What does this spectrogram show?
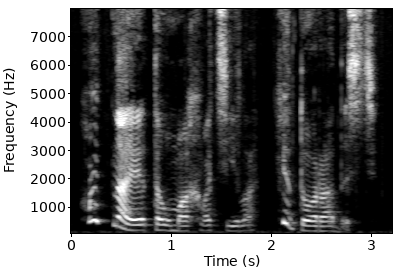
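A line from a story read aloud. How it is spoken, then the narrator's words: Grumbling. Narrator (Russian): Проворчала мудрая Хильдур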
